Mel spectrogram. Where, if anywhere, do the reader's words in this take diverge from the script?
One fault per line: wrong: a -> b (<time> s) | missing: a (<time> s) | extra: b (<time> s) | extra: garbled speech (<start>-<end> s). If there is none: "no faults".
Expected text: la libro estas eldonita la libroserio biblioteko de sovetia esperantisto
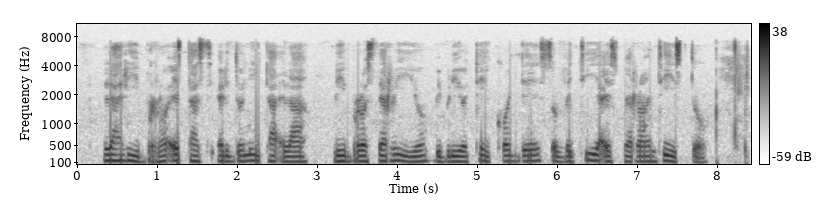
no faults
